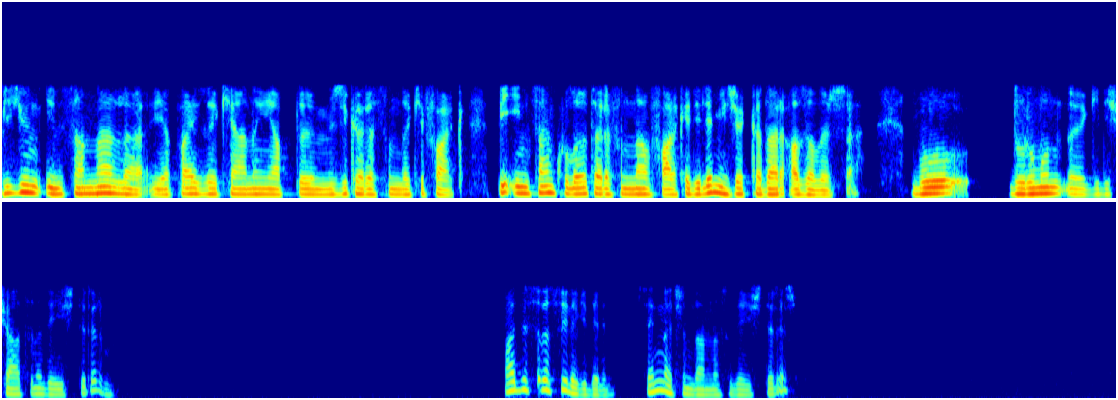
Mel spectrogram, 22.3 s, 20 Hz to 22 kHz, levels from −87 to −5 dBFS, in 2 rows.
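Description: From 0.36 to 2.06 s, ending just before "yaptığı müzik arasındaki fark", and again from 8.30 to 9.58 s, between "tarafından fark edilemeyecek kadar" and "durumun eee gidişatını değiştirir", the voice turns buzzy and synthetic with no gap and no change in bandwidth. These are AMR rate drops. The roughness fits the mobile codec being pushed from 12.2 to 4.75 kbps, leaving fewer bits to describe the voice.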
